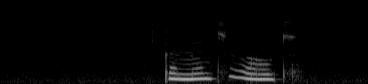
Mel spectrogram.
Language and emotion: Russian, sad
